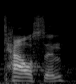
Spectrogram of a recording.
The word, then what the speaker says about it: Towson: UF plays Towson. That's Towson without an N.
